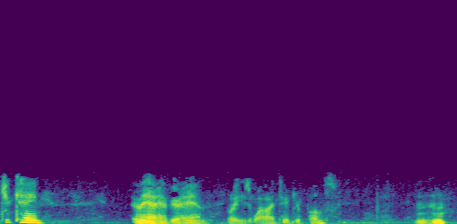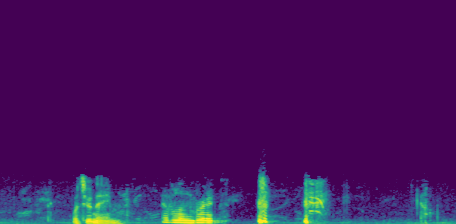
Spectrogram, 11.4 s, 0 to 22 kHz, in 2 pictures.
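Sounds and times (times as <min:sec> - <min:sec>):
speech: 0:00.0 - 0:00.6, 0:01.6 - 0:04.4, 0:05.2 - 0:05.7, 0:06.6 - 0:09.1
feverish weak patient coughing: 0:08.9 - 0:09.8.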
